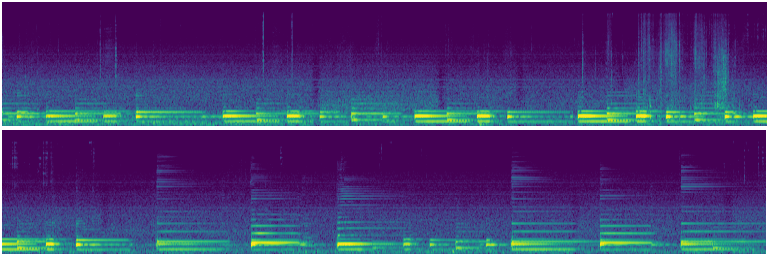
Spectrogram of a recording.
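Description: Acoustic guitar music: plucked chords that repeat, with a higher melody line coming in a little past halfway.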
